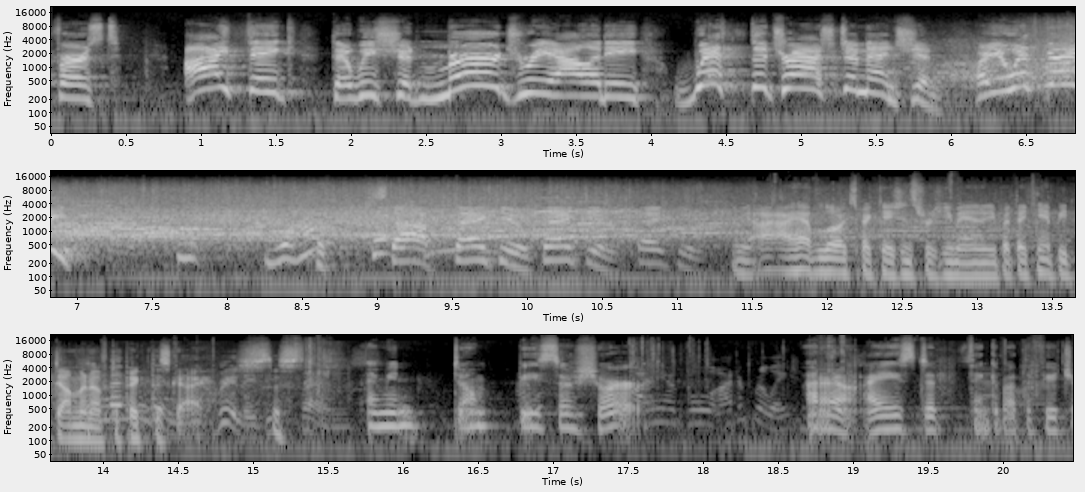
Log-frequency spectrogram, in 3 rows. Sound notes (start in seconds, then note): 4.5 audience gasps; 6.1 audience cheering, applauding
